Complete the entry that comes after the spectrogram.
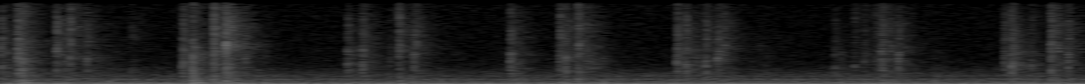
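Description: Long acrylic nails tap quickly on the glossy paper dust jacket covering the front of a hardcover novel held in the hand. The quiet, crisp taps come in quick clusters of bright clicks over a steady low background rumble.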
